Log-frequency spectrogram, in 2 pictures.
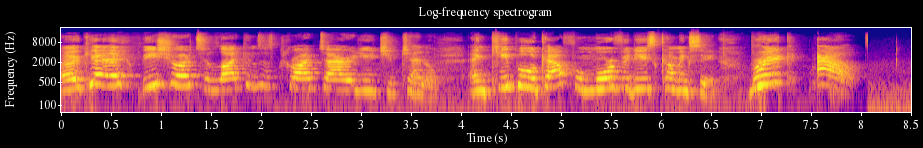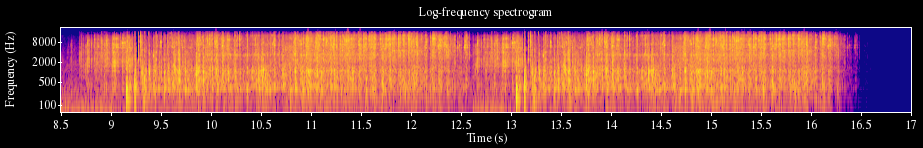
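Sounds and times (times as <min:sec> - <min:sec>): small hard objects rattling: 0:08.3 - 0:16.5.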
